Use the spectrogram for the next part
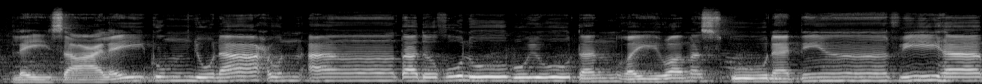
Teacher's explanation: نون ساکن کے بعد تا حروف اخفا میں سے ہے تو یہاں پر اخفا ہوگا یعنی غنہ زمانی کر کے پڑھیں گے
